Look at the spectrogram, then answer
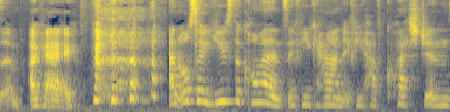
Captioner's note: laughs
